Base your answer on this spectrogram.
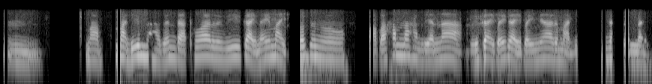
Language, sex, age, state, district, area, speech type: Bodo, female, 45-60, Assam, Udalguri, rural, conversation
